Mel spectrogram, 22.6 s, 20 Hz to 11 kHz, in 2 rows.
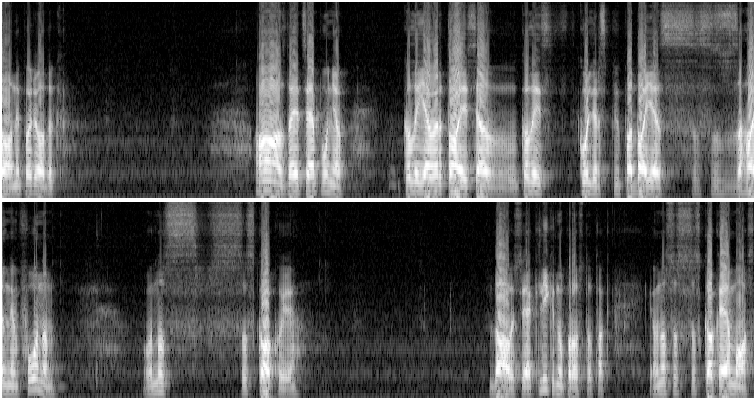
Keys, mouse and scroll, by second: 0.7 ctrl+z, 20.5 ctrl+z.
